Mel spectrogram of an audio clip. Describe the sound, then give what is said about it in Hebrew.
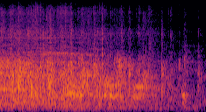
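A steady burst of applause, many hands clapping together in a dense, even crackle that holds at a moderate level for about two seconds before tapering slightly. “כפיים.”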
